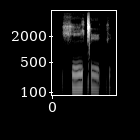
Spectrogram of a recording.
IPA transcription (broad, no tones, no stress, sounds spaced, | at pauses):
x ĩ ǀ y k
